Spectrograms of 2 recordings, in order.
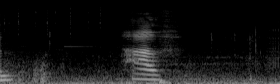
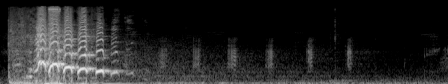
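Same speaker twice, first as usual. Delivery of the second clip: shrieking, hysterical laugh-scream; real jump-scare scream-laugh; 14 semitones higher, 14 dB louder than usual. Real, not acted.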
